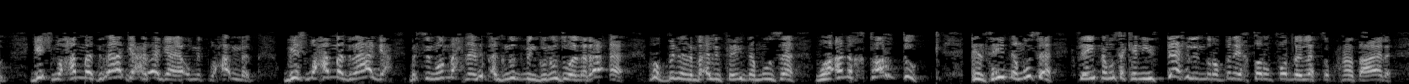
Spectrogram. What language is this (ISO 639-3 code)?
ara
